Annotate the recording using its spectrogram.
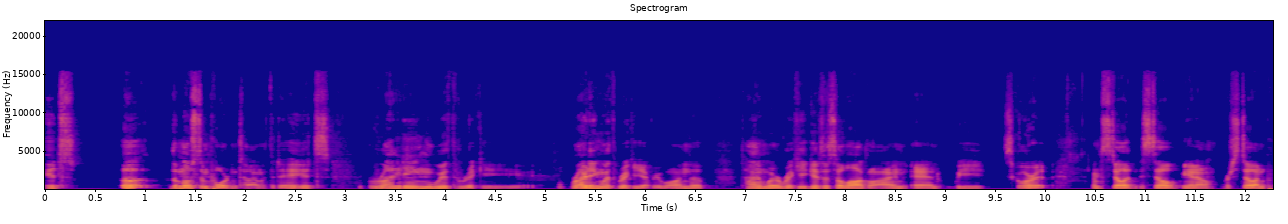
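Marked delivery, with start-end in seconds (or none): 0.0-10.1 pitched-up, swooping tv game show host voice. Podcast host introducing the Writing with Ricky segment, in a game show host voice. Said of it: "That sounded like a game show".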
